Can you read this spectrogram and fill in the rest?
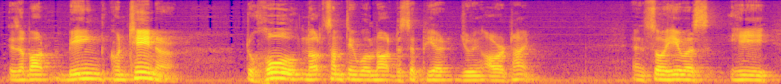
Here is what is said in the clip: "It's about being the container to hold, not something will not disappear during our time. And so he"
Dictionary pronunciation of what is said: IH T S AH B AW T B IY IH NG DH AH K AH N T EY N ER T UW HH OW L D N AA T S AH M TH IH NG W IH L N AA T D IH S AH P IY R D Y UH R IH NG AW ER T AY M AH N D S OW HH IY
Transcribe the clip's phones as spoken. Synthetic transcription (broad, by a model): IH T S AH B AW T B IY IH NG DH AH K AH N T EY N ER T UW HH OW L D N AA T S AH M T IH NG W IH L N AA T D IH S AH P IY R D Y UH R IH NG AW ER T AY M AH N S OW HH IY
